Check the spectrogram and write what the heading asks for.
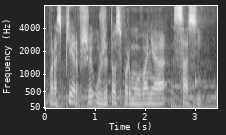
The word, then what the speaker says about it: SASE: dobrze mówić i tak mówi księż księżniczka Sis Sasi. Jak to się wymawia?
